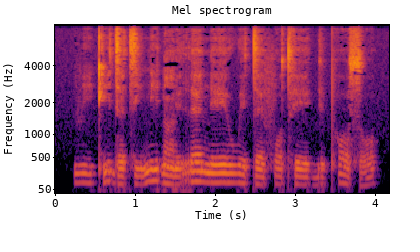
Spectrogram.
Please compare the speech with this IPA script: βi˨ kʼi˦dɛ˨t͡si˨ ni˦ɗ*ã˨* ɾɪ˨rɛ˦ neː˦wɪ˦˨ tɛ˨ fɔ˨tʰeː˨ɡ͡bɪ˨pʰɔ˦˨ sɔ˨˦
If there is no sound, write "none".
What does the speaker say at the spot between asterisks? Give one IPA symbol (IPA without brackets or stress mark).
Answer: ã˨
